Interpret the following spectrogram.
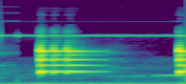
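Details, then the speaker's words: DAF XF/CF truck, ignition on after fitting a new smart air control air dryer: quick triple warning beeps repeat about once a second, air supply system malfunction and engine malfunction in amber, before ECU adjustments. "Air Supply system malfunction in Amber now and our engine malfunction in Amber so ignition's on as you can hear it's still beeping away"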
